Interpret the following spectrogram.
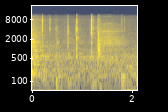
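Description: Faint computer keyboard keystrokes: about half a dozen separate, sharp key clicks spread over the first second and a half.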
